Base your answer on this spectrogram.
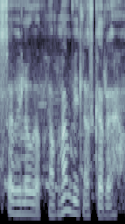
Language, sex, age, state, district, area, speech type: Hindi, male, 18-30, Bihar, Muzaffarpur, rural, spontaneous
